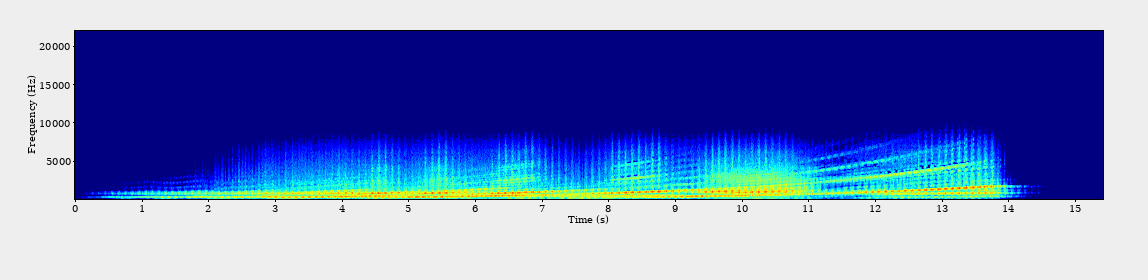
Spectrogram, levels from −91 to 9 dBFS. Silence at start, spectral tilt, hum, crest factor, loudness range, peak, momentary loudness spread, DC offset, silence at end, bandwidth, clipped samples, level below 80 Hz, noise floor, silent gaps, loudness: 1.05 s; -4.5 dB/octave; none; 18 dB; 6 LU; -2 dBFS; 14 LU; under 0.1%; 1.45 s; 8 kHz; under 0.1%; -78 dBFS; -72 dBFS; none; -19 LUFS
